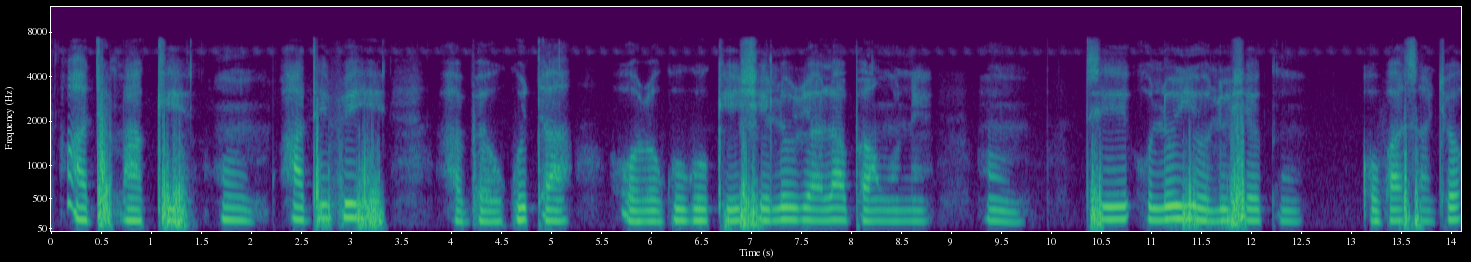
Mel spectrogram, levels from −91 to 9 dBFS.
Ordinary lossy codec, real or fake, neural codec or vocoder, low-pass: none; real; none; 7.2 kHz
